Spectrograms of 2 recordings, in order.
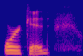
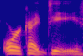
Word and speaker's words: ORCID: open researcher contributor ID which is orchid or I say org ID so that way I spell it without the H because didn't have the h.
